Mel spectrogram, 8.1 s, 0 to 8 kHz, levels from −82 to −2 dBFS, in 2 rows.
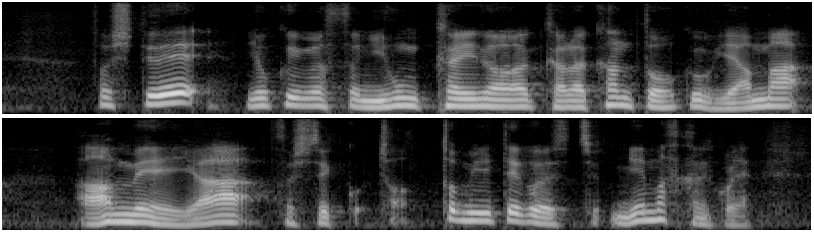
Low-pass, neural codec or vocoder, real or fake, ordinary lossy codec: none; codec, 16 kHz, 0.8 kbps, ZipCodec; fake; none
